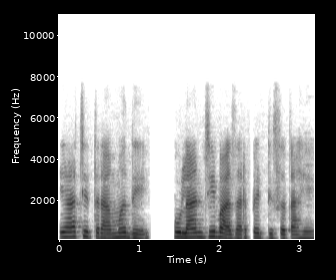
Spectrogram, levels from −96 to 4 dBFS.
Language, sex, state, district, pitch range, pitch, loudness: Marathi, female, Maharashtra, Dhule, 185-215 Hz, 205 Hz, -19 LUFS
